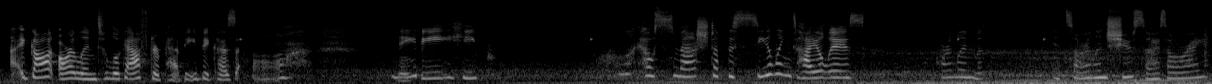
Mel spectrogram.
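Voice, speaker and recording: A woman's voice: high voice, takes it slowly, pauses often, a bit bright, slight background noise. A woman playing an earnest, anxious, caring young woman in a video game, hesitant and thinking aloud. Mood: worried, musing.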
